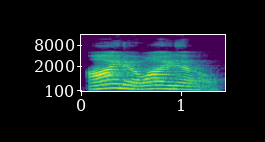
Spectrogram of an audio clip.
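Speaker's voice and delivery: loud, impatient cutting in; impatient interruption. A narrator's reading. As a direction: brush him off, he's heard it all before. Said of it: "interrupted Marco".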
